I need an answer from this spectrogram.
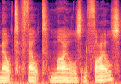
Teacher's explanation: if the L comes before a consonant, like in melt, felt, miles, and files, then it should be dark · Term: dark L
